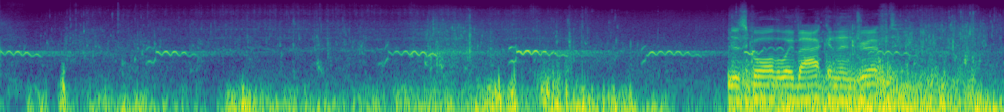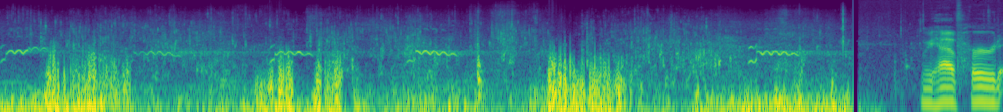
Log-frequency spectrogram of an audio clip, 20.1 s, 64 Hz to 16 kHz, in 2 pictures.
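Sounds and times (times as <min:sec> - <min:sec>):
loon tremolo call: 0:01.4 - 0:02.1, 0:05.1 - 0:07.8.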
